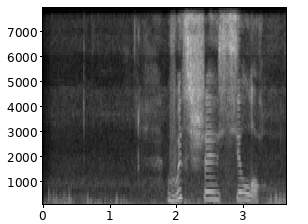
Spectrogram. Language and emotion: Russian, neutral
